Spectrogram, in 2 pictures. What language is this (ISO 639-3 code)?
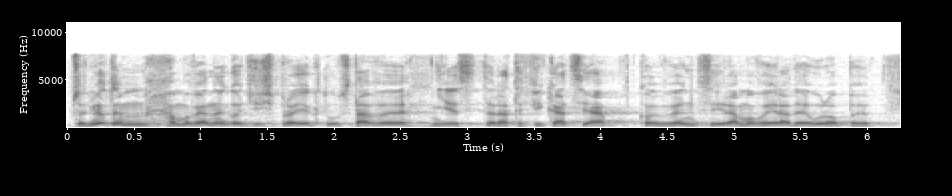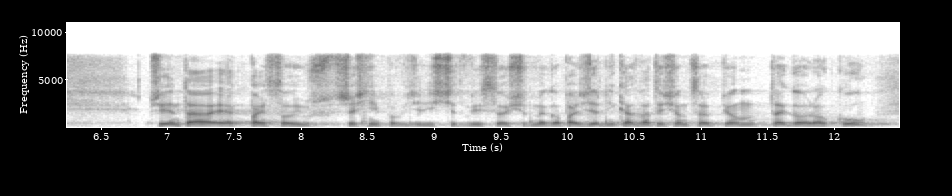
pol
